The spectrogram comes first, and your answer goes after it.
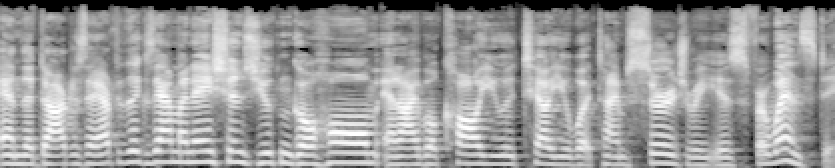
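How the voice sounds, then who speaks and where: With an ordinary speaking voice, this woman talks at a medium pitch and keeps her intonation fairly even. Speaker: visiting preacher. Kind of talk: sermon, preached in English with line-by-line German interpretation. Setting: church with interpreter. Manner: warm, fervent, encouraging; paced in short phrases for the interpreter.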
